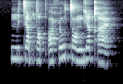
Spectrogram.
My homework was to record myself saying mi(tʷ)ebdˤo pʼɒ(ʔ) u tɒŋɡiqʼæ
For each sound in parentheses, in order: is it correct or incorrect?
incorrect: t, incorrect: ħ

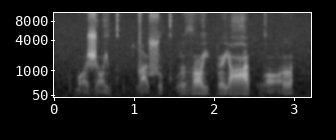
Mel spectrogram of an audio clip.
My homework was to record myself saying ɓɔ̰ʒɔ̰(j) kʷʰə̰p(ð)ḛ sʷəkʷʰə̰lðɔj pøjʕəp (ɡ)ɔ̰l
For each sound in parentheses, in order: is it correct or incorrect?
correct, incorrect: dˤ, correct

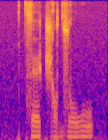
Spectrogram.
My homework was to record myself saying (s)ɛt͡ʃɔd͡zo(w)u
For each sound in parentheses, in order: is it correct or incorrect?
incorrect: t͡s, correct

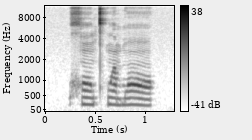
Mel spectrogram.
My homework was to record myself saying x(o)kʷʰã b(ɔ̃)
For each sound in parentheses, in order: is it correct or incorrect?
incorrect: õ, correct

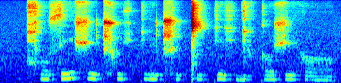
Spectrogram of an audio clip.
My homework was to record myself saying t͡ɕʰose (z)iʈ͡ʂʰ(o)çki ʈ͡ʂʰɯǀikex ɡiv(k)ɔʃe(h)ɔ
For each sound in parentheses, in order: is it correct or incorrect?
incorrect: ʃ, incorrect: u, correct, correct

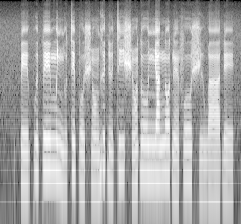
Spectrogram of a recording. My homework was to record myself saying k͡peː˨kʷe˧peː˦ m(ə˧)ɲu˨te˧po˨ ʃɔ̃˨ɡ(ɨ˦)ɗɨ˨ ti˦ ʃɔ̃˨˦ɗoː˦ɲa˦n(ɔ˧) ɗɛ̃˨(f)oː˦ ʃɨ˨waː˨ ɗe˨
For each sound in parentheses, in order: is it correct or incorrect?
correct, correct, incorrect: ɔ˦, correct

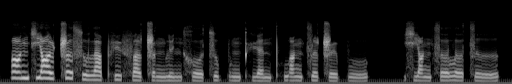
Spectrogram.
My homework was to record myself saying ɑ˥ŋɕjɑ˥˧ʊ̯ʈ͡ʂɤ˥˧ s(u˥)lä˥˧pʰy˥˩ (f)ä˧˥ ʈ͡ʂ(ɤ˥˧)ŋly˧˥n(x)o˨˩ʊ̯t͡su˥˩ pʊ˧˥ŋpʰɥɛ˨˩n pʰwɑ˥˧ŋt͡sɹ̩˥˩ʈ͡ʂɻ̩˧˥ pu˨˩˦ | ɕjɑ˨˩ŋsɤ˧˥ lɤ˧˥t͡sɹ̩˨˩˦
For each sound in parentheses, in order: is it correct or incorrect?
incorrect: u˥˧, correct, incorrect: ɤ˧˥, correct

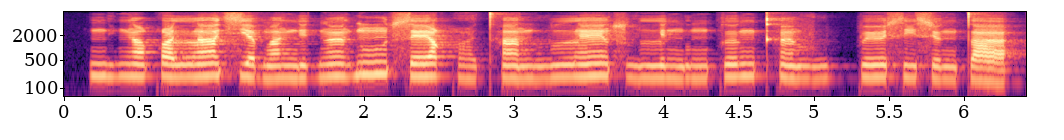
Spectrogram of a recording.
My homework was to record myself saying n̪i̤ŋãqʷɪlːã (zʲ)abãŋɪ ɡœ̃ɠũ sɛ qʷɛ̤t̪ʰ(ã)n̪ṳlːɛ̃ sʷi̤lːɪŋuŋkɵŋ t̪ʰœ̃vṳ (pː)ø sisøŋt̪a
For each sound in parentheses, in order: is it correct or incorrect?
incorrect: sʲ, correct, correct

